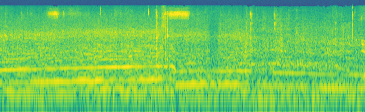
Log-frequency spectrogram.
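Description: Race car engine from Assetto Corsa droning steadily at high revs through the whole stretch, pitch shifting between gears, loud and close with no talk over it.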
